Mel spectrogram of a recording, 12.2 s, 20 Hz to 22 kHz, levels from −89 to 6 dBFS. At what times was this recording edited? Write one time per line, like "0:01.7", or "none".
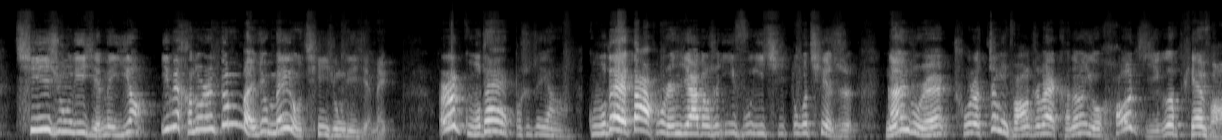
none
